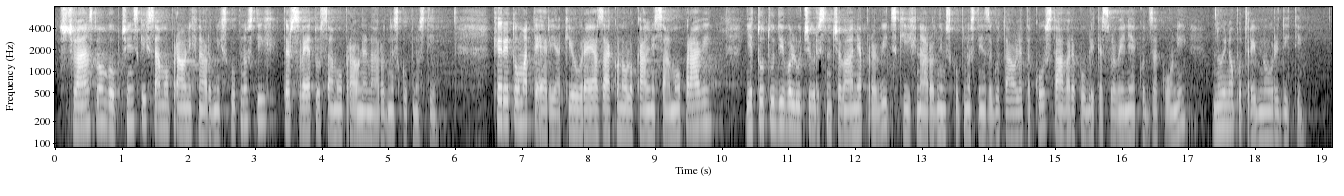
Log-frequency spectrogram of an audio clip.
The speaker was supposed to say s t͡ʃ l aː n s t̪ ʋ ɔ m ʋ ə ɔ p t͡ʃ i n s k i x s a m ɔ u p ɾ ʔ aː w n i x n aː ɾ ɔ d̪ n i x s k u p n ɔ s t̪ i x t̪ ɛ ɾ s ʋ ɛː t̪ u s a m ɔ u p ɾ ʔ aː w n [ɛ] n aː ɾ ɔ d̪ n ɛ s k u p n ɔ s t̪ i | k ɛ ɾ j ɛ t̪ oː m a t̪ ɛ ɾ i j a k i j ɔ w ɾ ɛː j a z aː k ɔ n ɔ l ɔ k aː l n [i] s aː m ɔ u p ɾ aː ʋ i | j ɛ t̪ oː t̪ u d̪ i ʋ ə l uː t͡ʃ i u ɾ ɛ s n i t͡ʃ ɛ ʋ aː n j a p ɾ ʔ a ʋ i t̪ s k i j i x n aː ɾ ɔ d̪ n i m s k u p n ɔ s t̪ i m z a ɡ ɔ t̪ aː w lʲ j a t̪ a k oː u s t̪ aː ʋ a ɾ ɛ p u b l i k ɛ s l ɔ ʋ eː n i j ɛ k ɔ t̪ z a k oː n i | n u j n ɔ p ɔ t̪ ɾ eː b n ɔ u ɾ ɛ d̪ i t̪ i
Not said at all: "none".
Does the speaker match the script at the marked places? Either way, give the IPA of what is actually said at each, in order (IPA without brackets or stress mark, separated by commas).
ɛ, i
